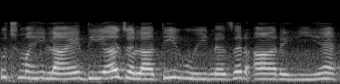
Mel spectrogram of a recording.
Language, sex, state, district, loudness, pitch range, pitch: Hindi, female, Uttar Pradesh, Shamli, -16 LUFS, 245-295 Hz, 265 Hz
